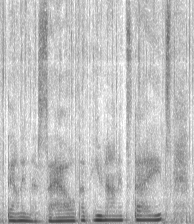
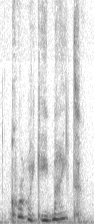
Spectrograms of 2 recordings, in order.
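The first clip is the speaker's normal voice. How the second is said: put-on Australian accent, pitched up; 5 semitones higher than usual. Showing off an aussie accent said to sound a bit british: put-on australian accent. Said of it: "so you're saying that my Aussie accent is a little bit British?".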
